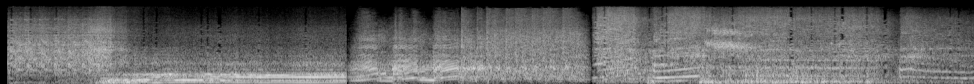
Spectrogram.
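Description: A Honda Civic Type S with a 2.2 diesel revving hard on a dyno, loud close engine drone climbing and dropping through several rev sweeps with sharp cuts between runs.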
